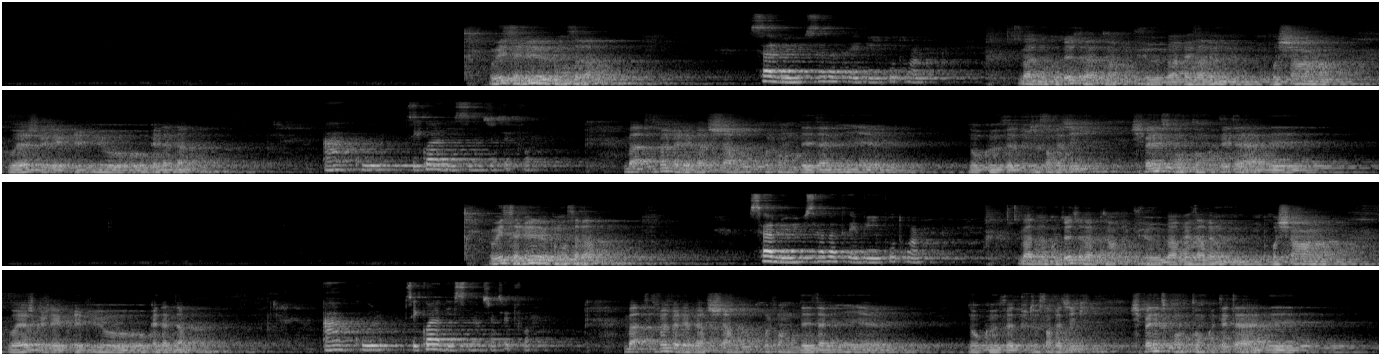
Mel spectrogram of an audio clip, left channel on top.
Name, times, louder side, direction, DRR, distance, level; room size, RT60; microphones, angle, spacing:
voice 1, 4.6-5.9 6.4-6.5 9.8-15.6 19.6-22.7 23.4-26.7, right 1 dB, 35° right, 2 dB, 3.7 m, -28 dB
voice 2, 7.5-9.3 16.4-19.1, right 3 dB, 80° right, 4 dB, 1.5 m, -27 dB
22.5 x 22.0 x 6.1 m, 2.8 s
head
